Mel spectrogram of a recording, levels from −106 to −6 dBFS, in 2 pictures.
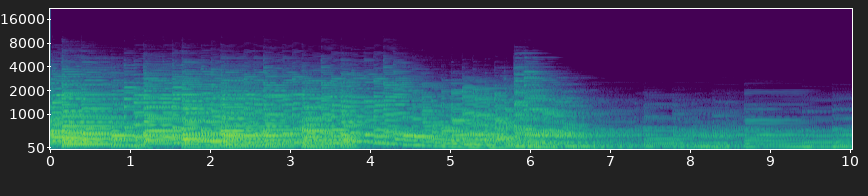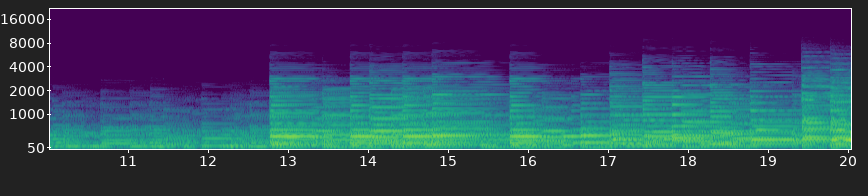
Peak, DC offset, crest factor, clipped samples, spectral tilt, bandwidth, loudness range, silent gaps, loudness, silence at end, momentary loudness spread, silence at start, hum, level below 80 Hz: -12 dBFS; under 0.1%; 18 dB; under 0.1%; -10.5 dB/octave; 5.4 kHz; 15 LU; none; -30 LUFS; 0 s; 17 LU; 0 s; none; -48 dBFS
